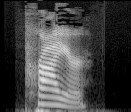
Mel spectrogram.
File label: "prior", voice, spelling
